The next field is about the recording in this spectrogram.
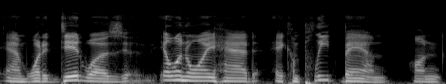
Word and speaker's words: Illinois: I didn't pronounce the S. – Yes. – Illinois.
